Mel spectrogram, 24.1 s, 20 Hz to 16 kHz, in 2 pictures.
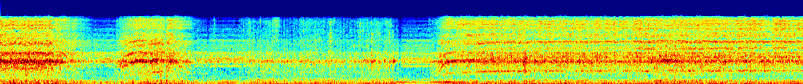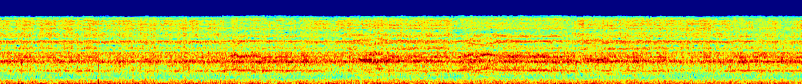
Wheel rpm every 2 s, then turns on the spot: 120, 60, 20, 70, 160, 160, 160, 160, 160, 160, 160, 160.
4-6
